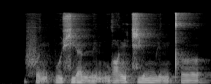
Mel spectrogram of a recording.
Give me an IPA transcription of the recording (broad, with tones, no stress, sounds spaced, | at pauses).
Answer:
f ə̰˨˩ n p u˥˧ ɕ j ɛ˥˩ n̪ ḭ˨˩ n w ɑ˧˥ ŋ t͡ɕ i˧˥ m i˧˥ n t̪ʰ ɤ˥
